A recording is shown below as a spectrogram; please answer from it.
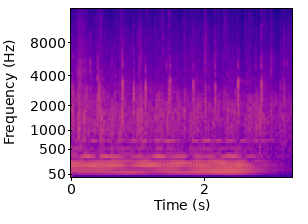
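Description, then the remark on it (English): A church audience claps steadily for God during a morning service, a dense patter of many hands, over a sustained low hum of organ or keyboard chords that holds throughout. “Can we give God a great big hand clap this morning for what he did?”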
